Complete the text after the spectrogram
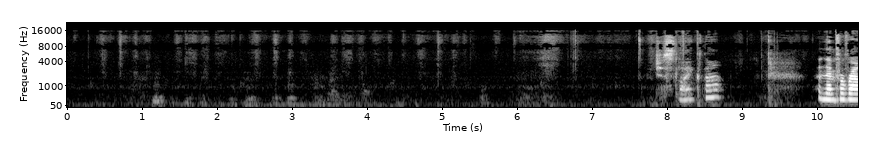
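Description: A metal crochet hook softly scrapes and clicks through yarn.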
